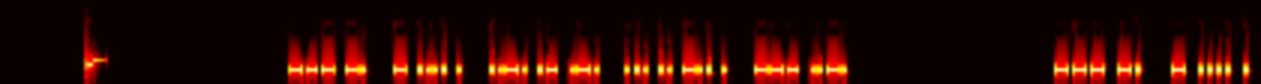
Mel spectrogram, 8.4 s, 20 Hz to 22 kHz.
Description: Morse code, heard as a keyed tone, about 36 wpm, 700 Hz. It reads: ON THE FAR SIDE OF ON THE
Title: Speed-Racing - Sets of 5 Words 30wpm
